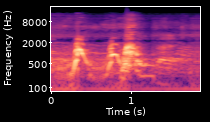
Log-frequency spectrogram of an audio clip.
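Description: A protective pet dog named Smitty barks in three sharp, close bursts, each a loud yap with a falling tail, spaced about half a second apart, with a faint background hum between them.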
